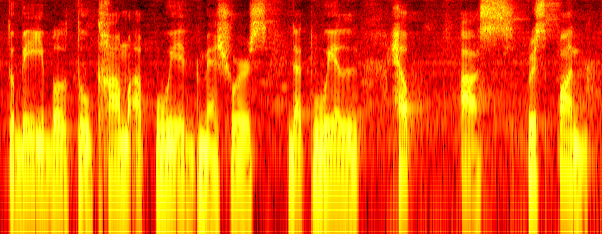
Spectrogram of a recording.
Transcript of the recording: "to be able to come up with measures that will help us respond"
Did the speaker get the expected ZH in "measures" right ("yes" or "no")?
no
